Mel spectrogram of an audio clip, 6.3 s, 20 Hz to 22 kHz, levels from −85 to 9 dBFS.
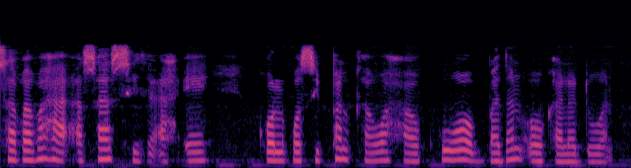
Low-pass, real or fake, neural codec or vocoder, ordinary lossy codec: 7.2 kHz; real; none; none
